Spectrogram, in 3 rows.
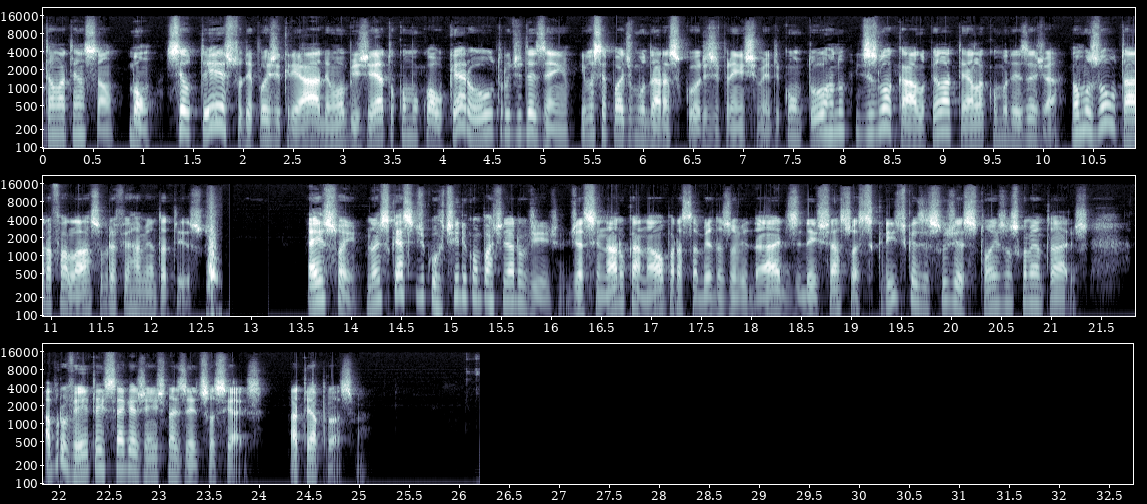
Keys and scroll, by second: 0.5 space.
